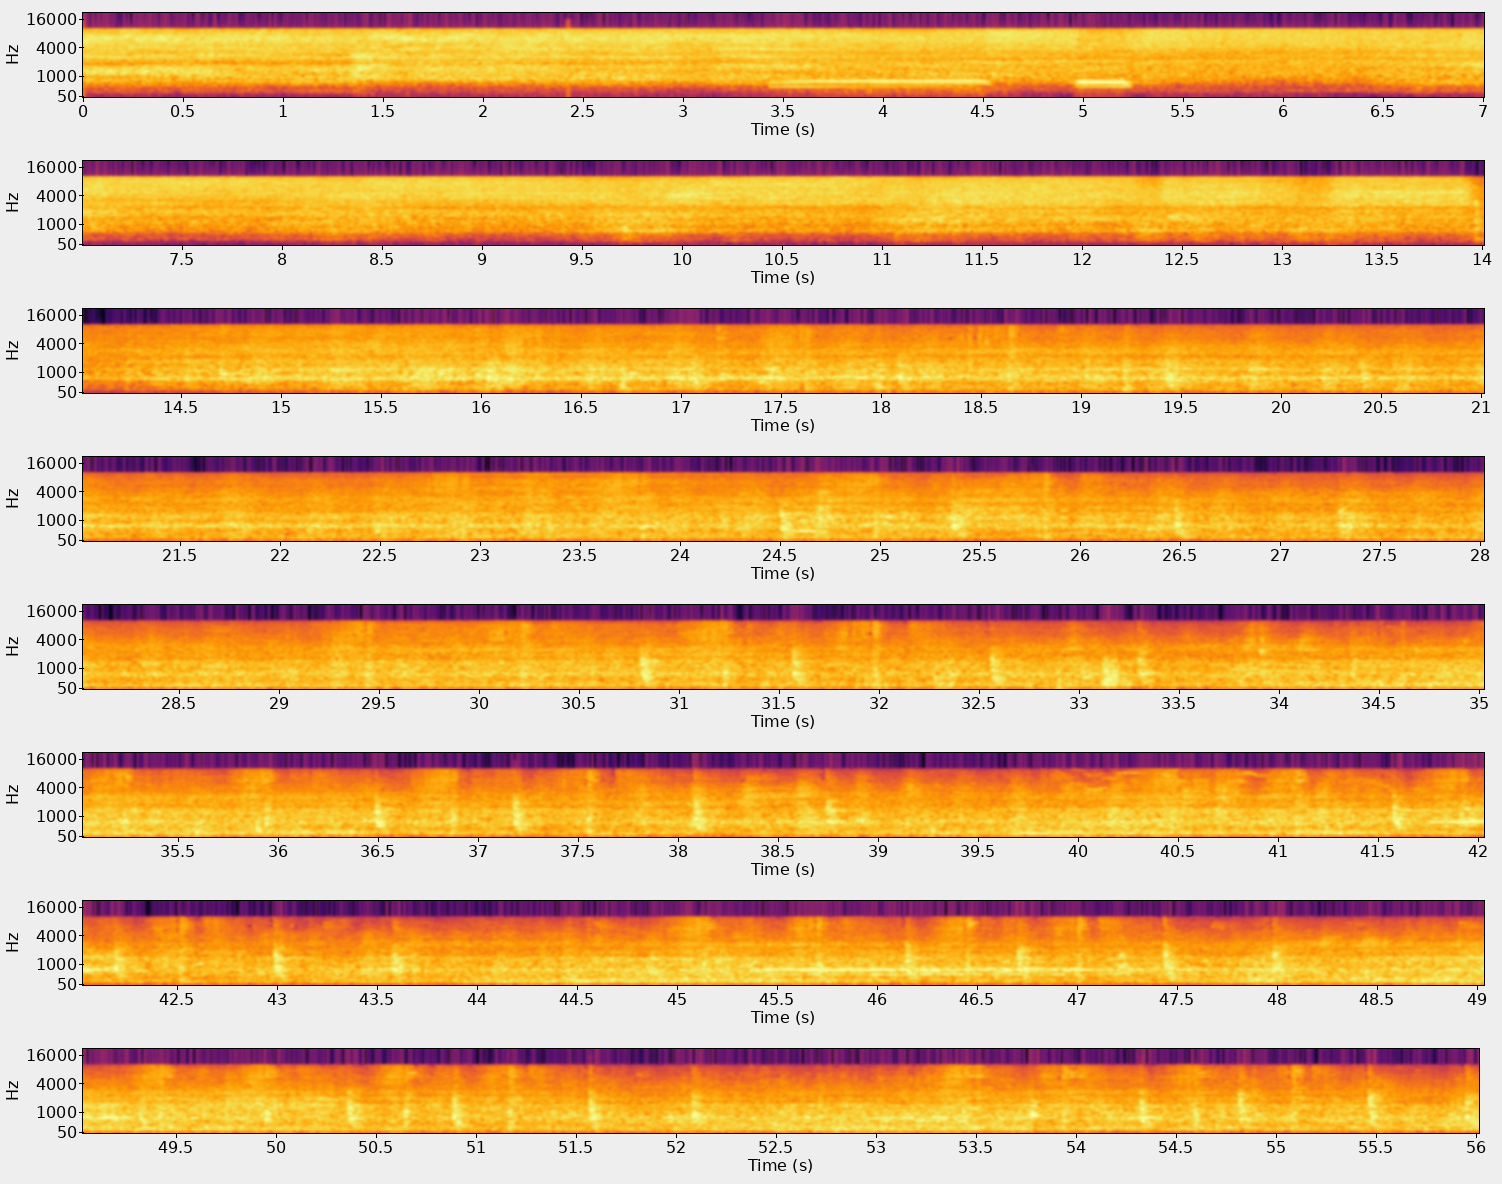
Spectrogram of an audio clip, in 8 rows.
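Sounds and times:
steam locomotive chime whistle: 0:00.0 - 0:05.4
loud steam hiss: 0:00.0 - 0:26.5
train wheels clicking over rail joints: 0:04.0 - 0:56.0.

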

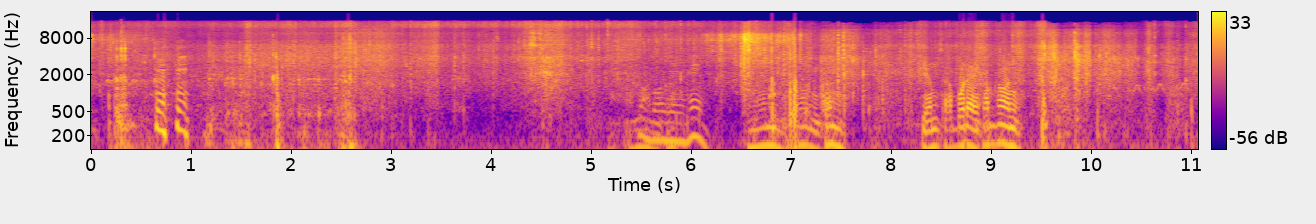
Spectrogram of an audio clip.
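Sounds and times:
man speaking: 0:08.3 - 0:09.4.

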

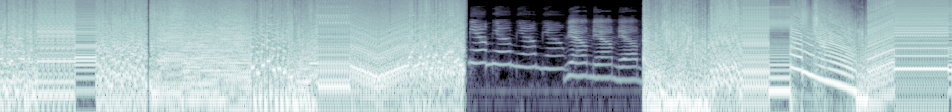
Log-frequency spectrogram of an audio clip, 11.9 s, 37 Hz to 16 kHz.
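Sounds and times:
distorted commercial music and voices: 0:00.0 - 0:06.0, 0:07.1 - 0:11.9.

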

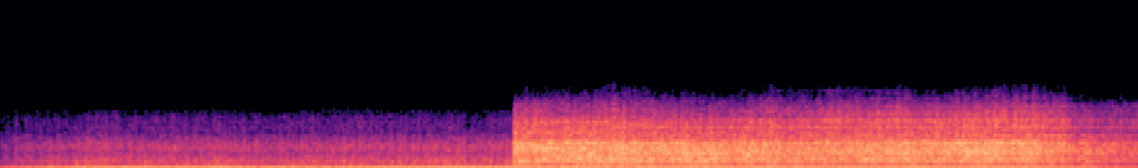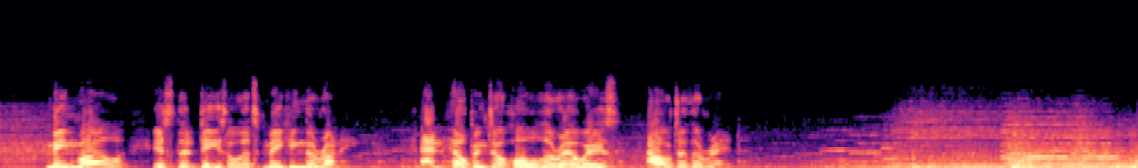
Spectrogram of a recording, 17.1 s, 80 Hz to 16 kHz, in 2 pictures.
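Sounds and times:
electric motor hum: 0:00.5 - 0:09.1
rushing noise: 0:03.8 - 0:17.0.

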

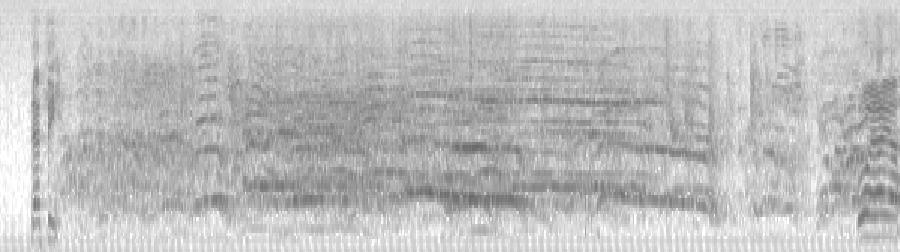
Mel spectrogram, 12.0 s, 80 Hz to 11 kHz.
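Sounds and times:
audience cheering and whooping: 0:00.8 - 0:12.0.

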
